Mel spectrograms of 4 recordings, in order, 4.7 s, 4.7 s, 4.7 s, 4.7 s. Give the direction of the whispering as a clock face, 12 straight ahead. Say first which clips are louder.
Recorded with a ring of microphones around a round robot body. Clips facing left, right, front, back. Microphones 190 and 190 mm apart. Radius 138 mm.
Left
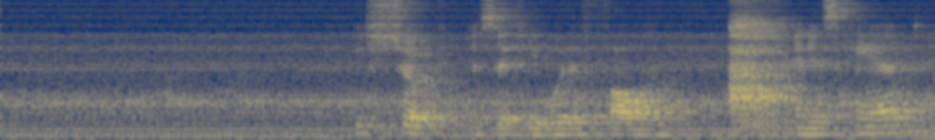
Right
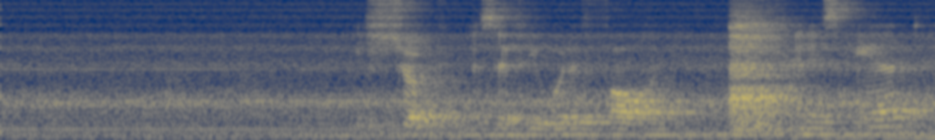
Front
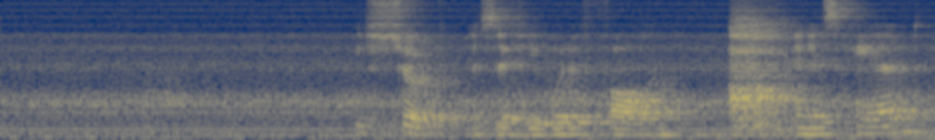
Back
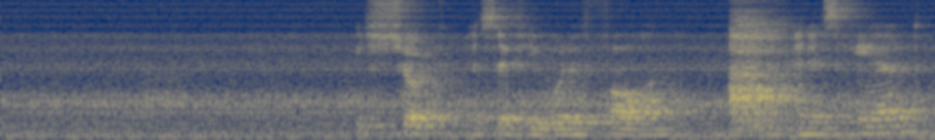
Right 1 dB, front 1 dB; 2 o'clock.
